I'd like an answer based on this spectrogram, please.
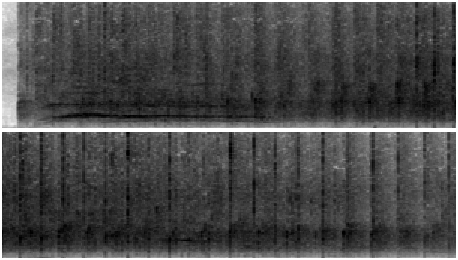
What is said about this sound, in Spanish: Un fuerte, ese, con ese fuerte aplauso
